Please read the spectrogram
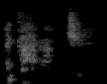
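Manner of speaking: hushed whisper. Retold or imitated. Crowd whispering about the Jeep. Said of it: "hear the whispers".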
